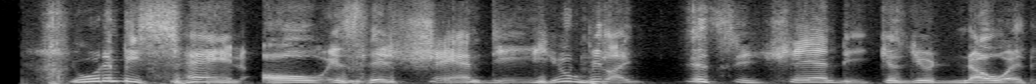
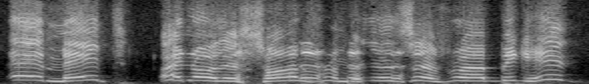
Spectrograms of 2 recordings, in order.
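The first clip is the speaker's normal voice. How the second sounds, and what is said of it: Bad put-on Australian accent. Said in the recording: “Awful Australian accent.”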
